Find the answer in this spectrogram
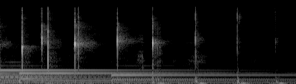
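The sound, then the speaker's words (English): A series of about eight finger snaps made while scrolling through a list, sharp and bright at first, then gradually softer and more spread out, over a faint steady background hum. “My snapping is getting sad because I'm trying to scroll through them all.”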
